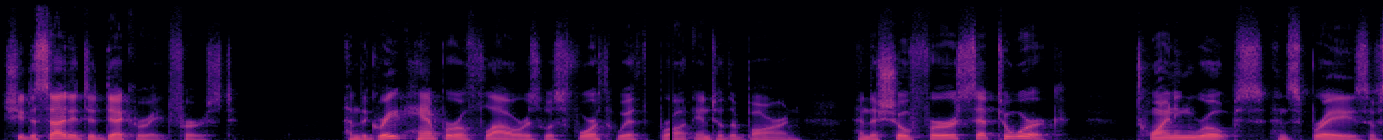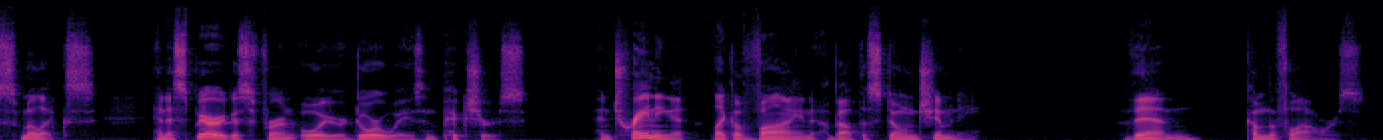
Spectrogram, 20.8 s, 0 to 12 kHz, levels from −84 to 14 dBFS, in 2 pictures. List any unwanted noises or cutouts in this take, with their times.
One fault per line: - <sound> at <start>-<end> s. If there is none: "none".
- dropout at 5.0-5.0 s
